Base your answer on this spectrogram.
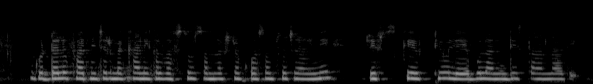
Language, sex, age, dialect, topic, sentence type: Telugu, female, 56-60, Southern, banking, statement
